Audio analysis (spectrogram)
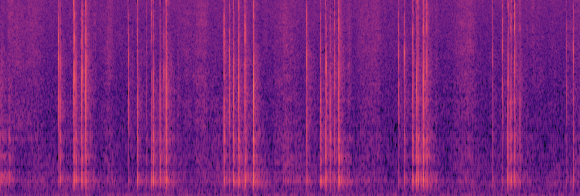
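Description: Long painted nails tap and scratch the paper-covered board cover of a solid, medium-sized pink hardcover book. Quick clusters of sharp, dry clicks come in irregular bursts about a second apart, with a faint scratchy hiss between them. Each tap dies away almost instantly with a light, hollow tone.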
